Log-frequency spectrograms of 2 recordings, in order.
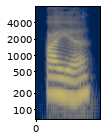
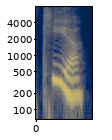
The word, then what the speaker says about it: Kaya: So just know, I wrote in my notes, we have Kaya, and I said, which I was pronouncing as Kia, like the car brand, Kia.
